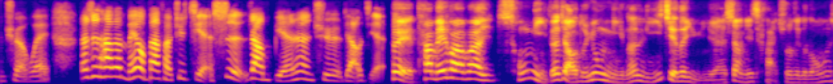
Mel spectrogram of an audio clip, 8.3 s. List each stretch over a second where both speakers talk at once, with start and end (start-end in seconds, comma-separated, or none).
none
